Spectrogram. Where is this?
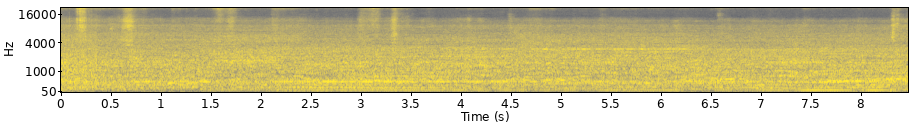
in a subway station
